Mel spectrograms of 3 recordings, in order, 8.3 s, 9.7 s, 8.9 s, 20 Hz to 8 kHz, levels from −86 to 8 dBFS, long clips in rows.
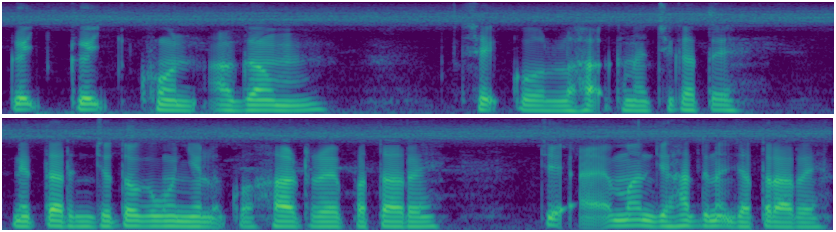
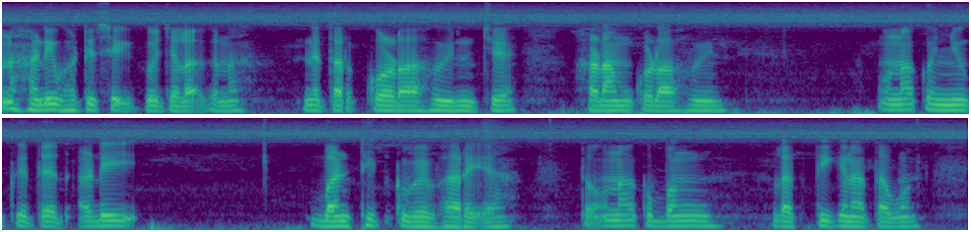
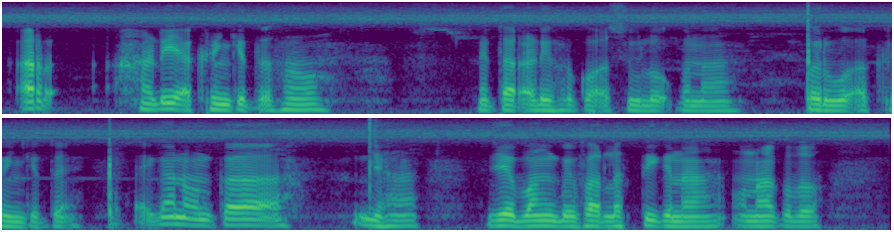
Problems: constant background noise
